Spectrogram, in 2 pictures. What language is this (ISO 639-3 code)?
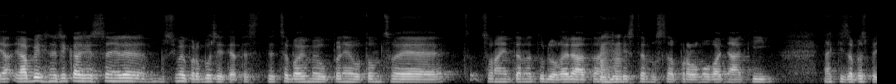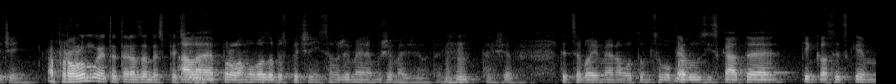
ces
